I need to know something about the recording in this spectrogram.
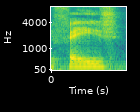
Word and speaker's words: Feige: say his name was cuz I say Feige mm-hmm and I've heard people say phase or Phi's or or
